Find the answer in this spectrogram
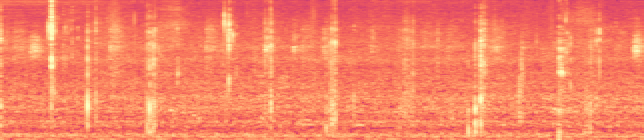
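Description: Close-miked chewing of crispy fried food: scattered small crunches and mouth clicks over a steady low hum.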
